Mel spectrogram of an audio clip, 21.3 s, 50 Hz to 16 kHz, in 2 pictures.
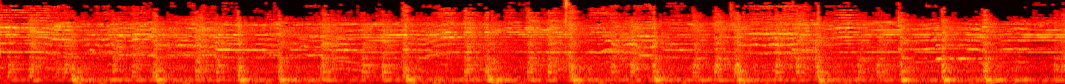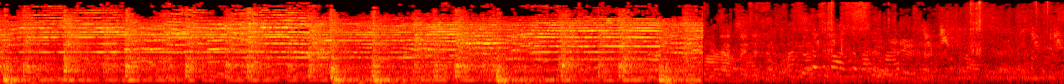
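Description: Zeybek folk-dance music on reed pipes, with one pipe holding a steady drone under the melody and a drum beating strokes through it. It cuts off suddenly about 18 seconds in, leaving crowd chatter.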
